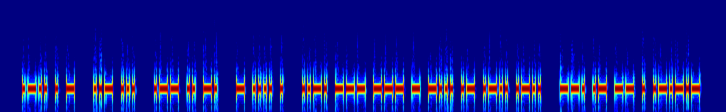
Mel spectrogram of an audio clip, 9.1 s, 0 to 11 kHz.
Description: Morse code, heard as a keyed tone, about 34 wpm, 700 Hz. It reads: LET US WIN THE FOOTBALL GAME.
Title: Sentences from Top 1600 Words 35wpm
